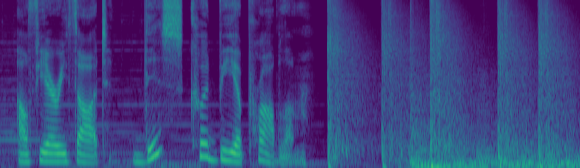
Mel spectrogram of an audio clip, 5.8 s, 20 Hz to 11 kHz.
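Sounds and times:
speech: 0.2s - 3.2s
rifle gunshots: 3.3s - 5.7s.

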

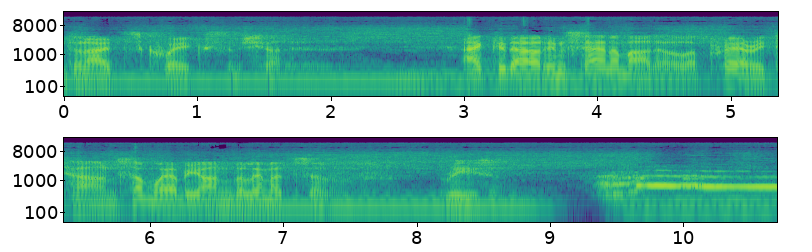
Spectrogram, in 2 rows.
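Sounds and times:
speech: 0.0s - 1.9s, 3.0s - 7.5s, 8.2s - 8.7s
coyote howling at night: 9.4s - 10.6s.

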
